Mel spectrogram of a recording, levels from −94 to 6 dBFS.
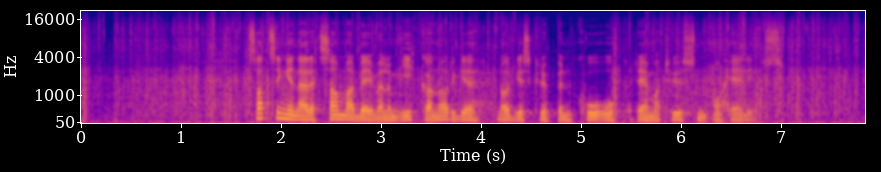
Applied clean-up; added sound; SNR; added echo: none; Crumpling, crinkling; 17 dB; none.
